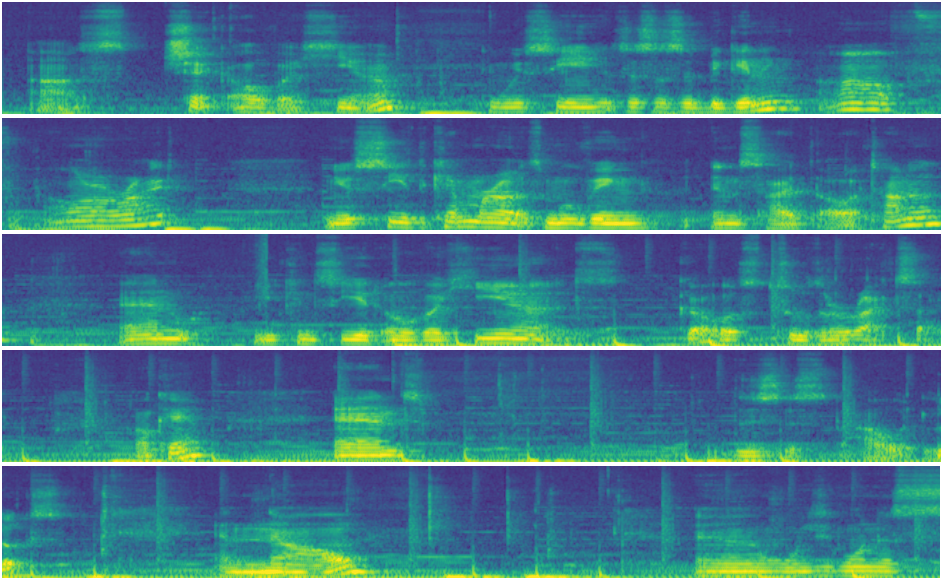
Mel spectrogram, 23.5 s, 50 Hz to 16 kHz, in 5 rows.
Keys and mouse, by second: 1.0 click, 2.1 KP_0, 5.5 space, 8.9-9.6 middle drag, 13.4 middle click, 14.6 space, 16.0 click, 16.6 KP_0, 17.6 space, 19.2 space, 21.0 space, 21.4 space.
